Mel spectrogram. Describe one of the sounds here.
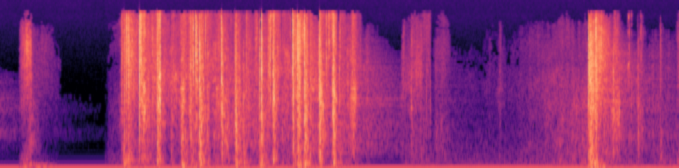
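A skateboarder's body thuds onto the ground.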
